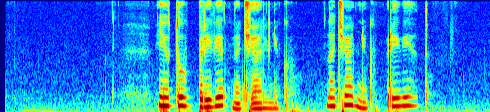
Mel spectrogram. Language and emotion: Russian, sad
